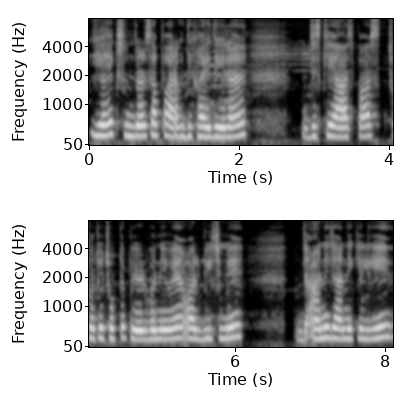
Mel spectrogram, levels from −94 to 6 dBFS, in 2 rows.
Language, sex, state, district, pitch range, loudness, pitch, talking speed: Hindi, female, Punjab, Pathankot, 230-255 Hz, -14 LUFS, 240 Hz, 170 wpm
